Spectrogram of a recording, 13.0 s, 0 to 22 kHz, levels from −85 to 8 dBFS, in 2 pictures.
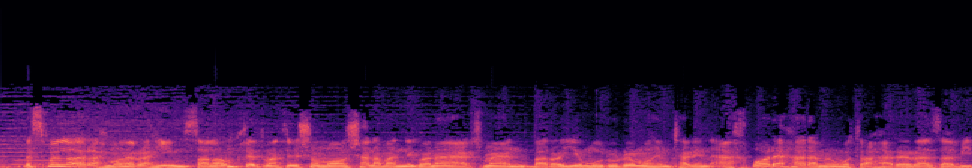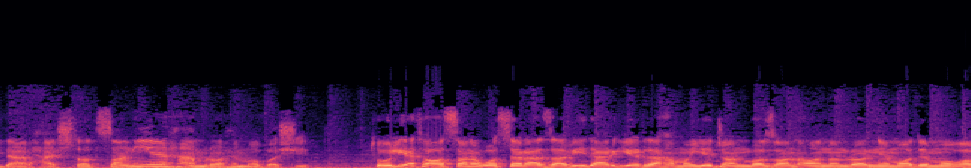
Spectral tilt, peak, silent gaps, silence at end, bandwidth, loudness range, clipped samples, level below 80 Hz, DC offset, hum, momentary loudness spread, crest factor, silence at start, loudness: -6.5 dB/octave; 0 dBFS; none; 0 s; 10.5 kHz; 3 LU; under 0.1%; -30 dBFS; under 0.1%; none; 5 LU; 12 dB; 0 s; -13 LUFS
